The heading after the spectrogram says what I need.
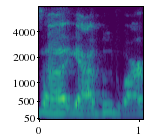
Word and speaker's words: boudoir: It's a French word, and it is boudoir, but people say boudoir, whatever.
